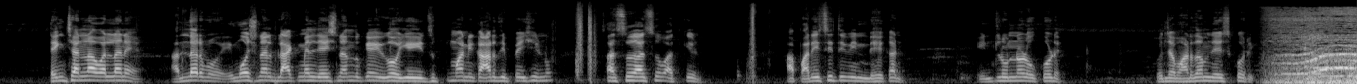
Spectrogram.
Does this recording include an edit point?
no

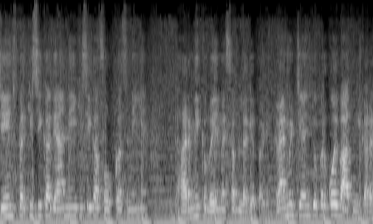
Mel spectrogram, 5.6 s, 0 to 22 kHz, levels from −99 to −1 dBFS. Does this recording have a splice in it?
no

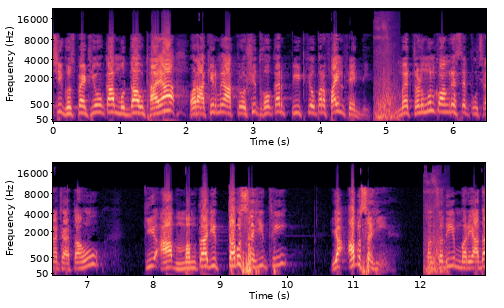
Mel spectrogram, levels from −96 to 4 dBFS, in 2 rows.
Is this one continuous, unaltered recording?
no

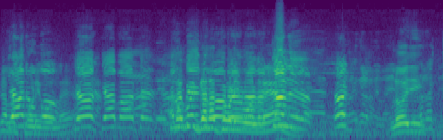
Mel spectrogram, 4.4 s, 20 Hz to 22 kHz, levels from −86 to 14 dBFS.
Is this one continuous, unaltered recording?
yes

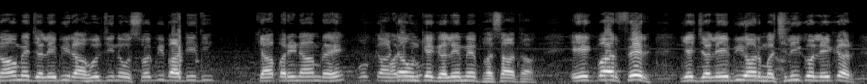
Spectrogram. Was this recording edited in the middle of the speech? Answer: yes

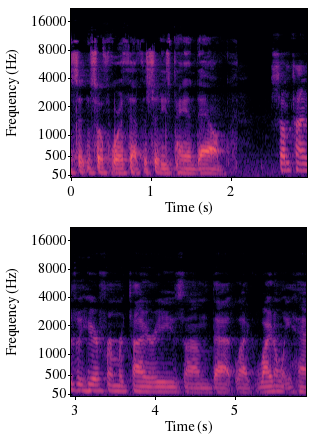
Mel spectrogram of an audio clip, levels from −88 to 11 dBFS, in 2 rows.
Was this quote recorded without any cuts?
no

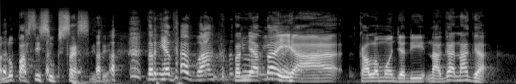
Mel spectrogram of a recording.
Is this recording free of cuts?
no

